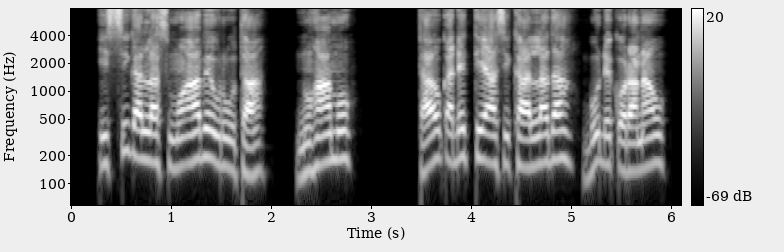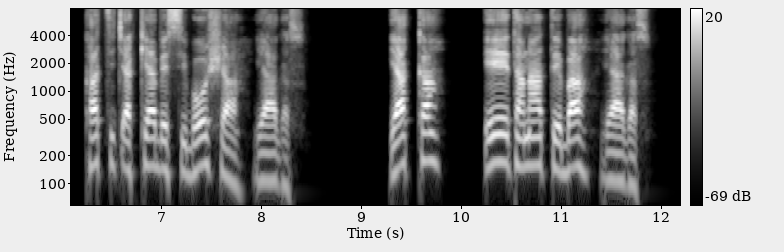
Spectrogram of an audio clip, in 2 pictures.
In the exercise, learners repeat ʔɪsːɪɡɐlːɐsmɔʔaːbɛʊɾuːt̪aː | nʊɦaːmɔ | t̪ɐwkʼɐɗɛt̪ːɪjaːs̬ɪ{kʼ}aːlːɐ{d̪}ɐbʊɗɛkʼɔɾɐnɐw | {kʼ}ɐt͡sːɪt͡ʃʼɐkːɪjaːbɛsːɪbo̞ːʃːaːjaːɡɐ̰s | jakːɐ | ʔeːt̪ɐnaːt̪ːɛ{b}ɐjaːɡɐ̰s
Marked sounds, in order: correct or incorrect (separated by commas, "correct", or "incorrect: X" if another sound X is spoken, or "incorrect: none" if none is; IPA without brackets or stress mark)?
incorrect: k, correct, incorrect: k, correct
